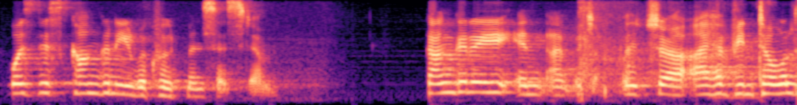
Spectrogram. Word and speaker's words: Kangani: Kangni, which I have been told is the correct pronunciation, stands for overseer.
